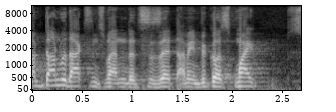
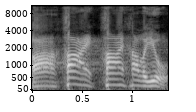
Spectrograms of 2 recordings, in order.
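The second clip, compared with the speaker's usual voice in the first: put-on Chinese-accented speech; 4 semitones higher than usual. Retelling a greeting from a Chinese lady: imitating a Chinese lady. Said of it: "this Chinese lady and she was like".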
